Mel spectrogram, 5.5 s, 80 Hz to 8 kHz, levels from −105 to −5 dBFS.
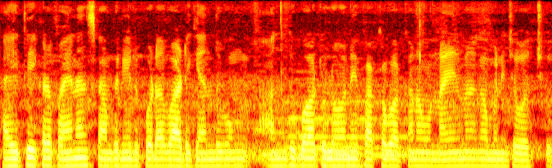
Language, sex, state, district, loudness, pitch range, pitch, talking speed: Telugu, male, Andhra Pradesh, Anantapur, -18 LUFS, 120-125 Hz, 120 Hz, 140 wpm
